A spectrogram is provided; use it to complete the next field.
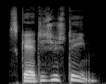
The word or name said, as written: skattesystem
